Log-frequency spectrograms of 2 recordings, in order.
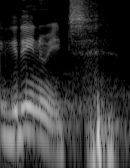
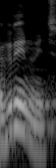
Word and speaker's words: Greenwich: adoptó el meridiano de greenwich que yo he pronunciado toda mi vida greenwich pero se pronuncia greenich no sé bueno cosas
